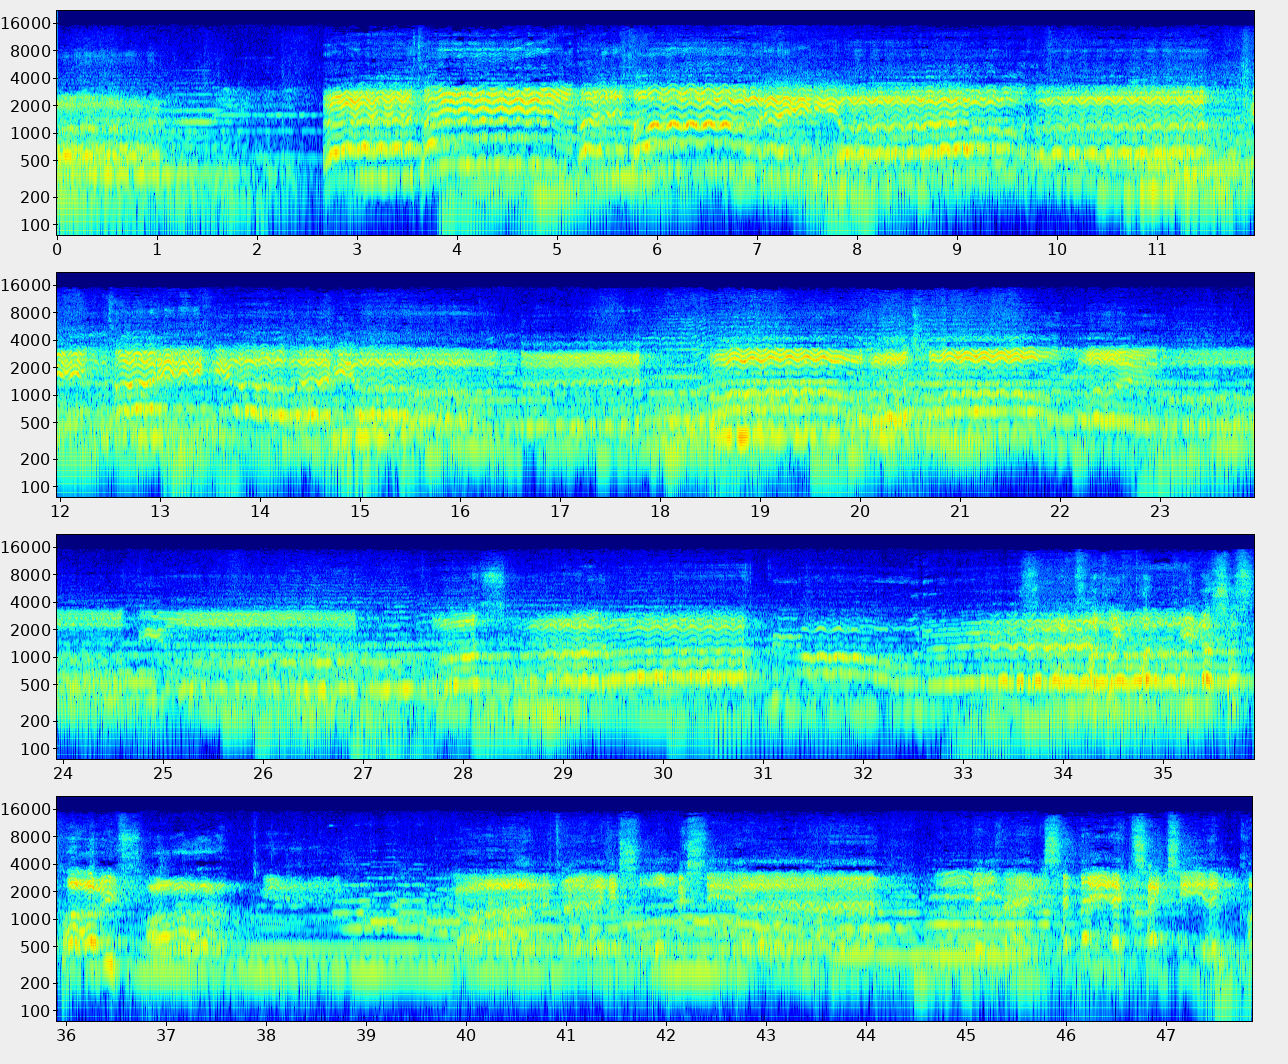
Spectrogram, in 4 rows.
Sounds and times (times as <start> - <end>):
Opera: 0.0 - 47.8.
